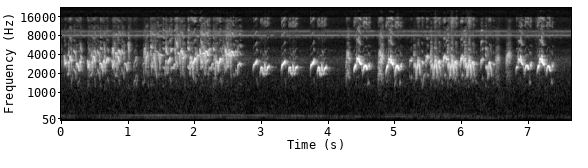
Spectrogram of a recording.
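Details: Sooty-headed bulbul trapping lure, 'cengkeram' style from Lampung: long run of dense chattering, then short separate bubbly phrases repeated about twice a second, over a faint low hum.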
